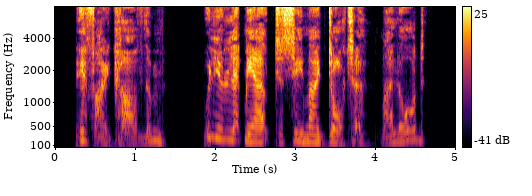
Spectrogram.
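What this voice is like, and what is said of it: Hoarse, strained voice. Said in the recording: “in a hoarse voice.”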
